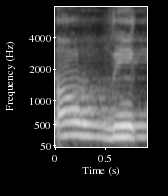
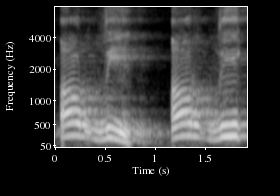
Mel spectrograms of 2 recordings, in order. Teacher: ra sukun yang didahului fathah kita baca tafkim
